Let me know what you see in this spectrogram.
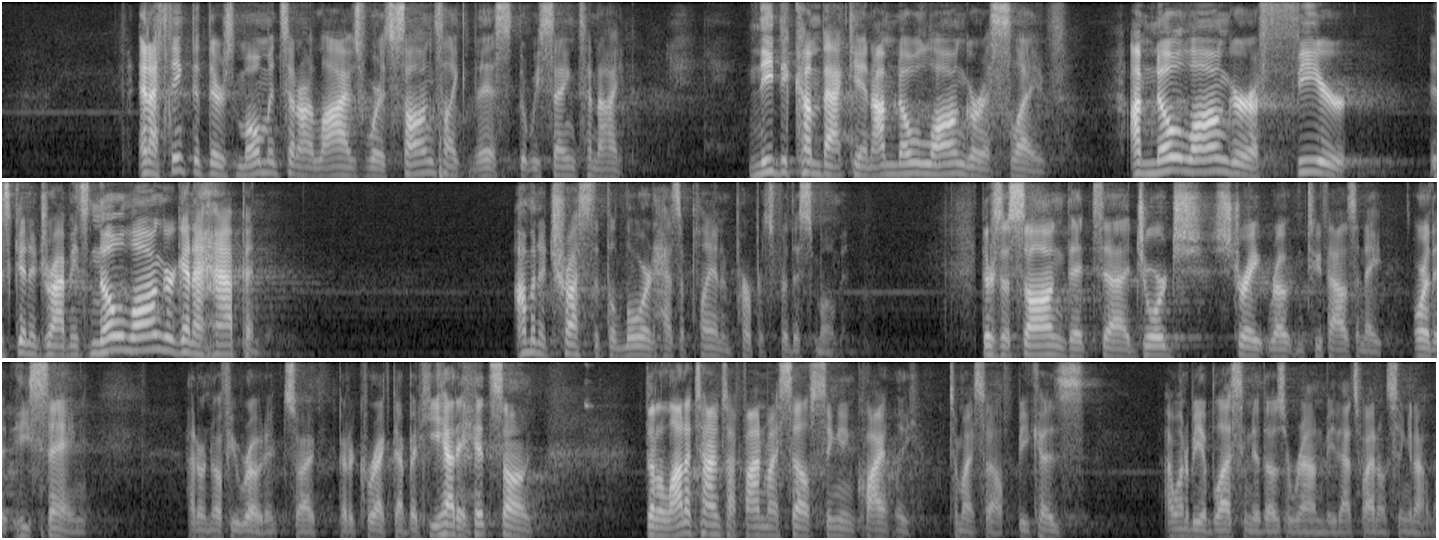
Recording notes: Recorded live during our Wednesday night service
